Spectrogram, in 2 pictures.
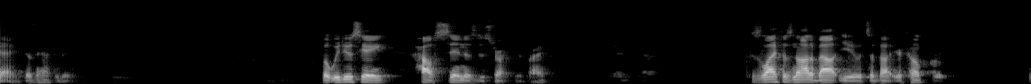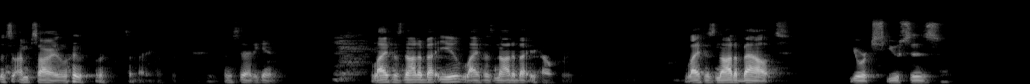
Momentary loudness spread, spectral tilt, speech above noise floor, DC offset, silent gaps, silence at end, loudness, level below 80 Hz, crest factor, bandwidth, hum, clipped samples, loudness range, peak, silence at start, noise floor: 22 LU; -5.5 dB/octave; 51 dB; under 0.1%; none; 0.9 s; -25 LUFS; -72 dBFS; 22 dB; 8.4 kHz; none; under 0.1%; 6 LU; -4 dBFS; 0 s; -76 dBFS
